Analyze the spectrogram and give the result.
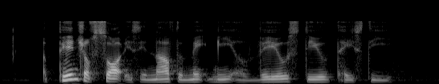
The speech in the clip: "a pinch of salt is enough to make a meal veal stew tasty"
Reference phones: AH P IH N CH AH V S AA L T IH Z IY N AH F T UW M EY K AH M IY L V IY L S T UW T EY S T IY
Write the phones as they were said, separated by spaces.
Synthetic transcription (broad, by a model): AH P IH N CH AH F S AA T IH S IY N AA F T UW M EY K M IY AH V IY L S T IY T EY S T IY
